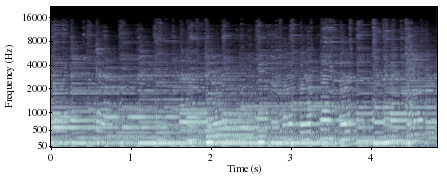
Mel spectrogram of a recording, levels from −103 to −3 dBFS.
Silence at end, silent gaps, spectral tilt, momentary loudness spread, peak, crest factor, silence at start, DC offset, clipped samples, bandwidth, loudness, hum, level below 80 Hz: 0 s; none; -9 dB/octave; 6 LU; -4 dBFS; 16 dB; 0 s; under 0.1%; under 0.1%; 9.8 kHz; -22 LUFS; none; -40 dBFS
